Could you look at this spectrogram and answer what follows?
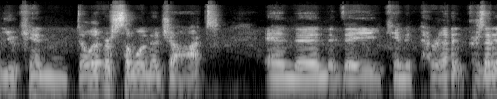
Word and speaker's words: JWT: quick let's talk about jots so it stands for json web token it's pronounced jot and it's a standard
